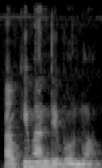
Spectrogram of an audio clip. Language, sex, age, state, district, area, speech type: Assamese, female, 45-60, Assam, Lakhimpur, rural, spontaneous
